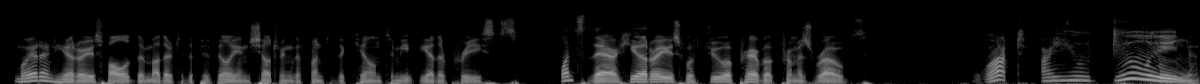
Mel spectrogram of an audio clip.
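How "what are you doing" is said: very high, very slow, through clenched teeth. Moira questions Hiroyus as he pulls out a prayer book, through clenched teeth. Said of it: "Moira asked through clenched teeth".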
